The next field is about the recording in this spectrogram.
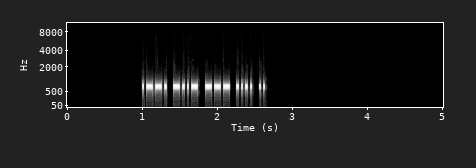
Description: Morse code, heard as a keyed tone, about 40 wpm, 690 Hz. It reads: PXOHI
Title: Code Groups - 5 Letters - 40wpm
